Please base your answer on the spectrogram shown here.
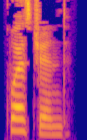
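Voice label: "questioned", British English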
